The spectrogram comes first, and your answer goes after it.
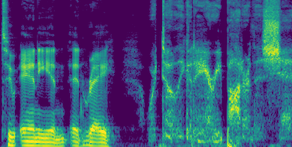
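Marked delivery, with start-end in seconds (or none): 2.0-3.9 hushed, quiet whisper. Whispering a plan to two other characters in the game: whispering quietly. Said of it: "I whisper quietly to".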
